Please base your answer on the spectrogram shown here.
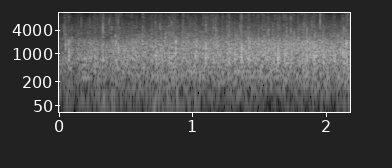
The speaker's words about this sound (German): Ja, man achte auf den etwas gelangweilten Applaus aus den Reihen der FDP und aus den Reihen der CDU.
